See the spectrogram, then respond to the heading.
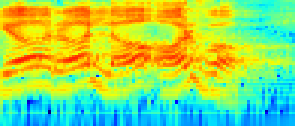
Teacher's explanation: इन व्यंजनों का उच्चारण करते समय जीभ का मुंह के किसी भी भाग से पूरी तरह स्पर्श नहीं होता। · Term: अंतस्थ व्यंजन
